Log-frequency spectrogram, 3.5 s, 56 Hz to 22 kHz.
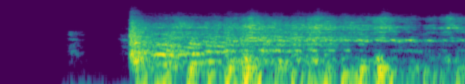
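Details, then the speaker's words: Holden VK Commodore Brock tribute 5.0 V8 cranks with a steady, even churn but never fires. There is no spark. "got any Spark it's got no spark we need to chase that down"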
